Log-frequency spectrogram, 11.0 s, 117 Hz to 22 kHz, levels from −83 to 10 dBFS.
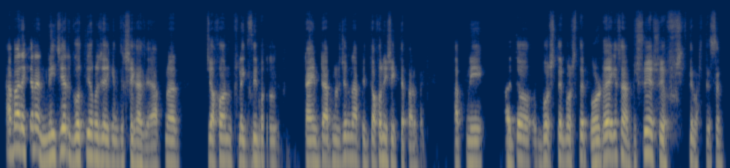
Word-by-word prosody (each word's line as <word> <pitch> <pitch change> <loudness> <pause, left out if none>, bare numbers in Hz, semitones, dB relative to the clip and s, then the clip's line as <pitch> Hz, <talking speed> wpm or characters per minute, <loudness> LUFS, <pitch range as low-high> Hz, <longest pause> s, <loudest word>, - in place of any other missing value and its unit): আবার 215 0 +8
এখানে 205 +2 +4 0.2
নিজের 180 +5 +4
গতি 155 +2 +3
অনুযায়ী 155 -2 +2
কিন্তু 135 -1 -6
শেখা 135 -4 +2
যায়। 115 +1 -2
আপনার 135 +3 0 0.5
যখন 150 -1 +3
ফ্লেক্সিবল 140 0 -3 0.6
টাইমটা 140 -1 +3
আপনার 140 -1 -6
জন্য 160 0 -2
আপনি 140 - -7
তখনই 155 -2 +2
শিখতে 135 - -2
পারবেন। 115 0 -5 0.5
আপনি 135 0 -4 0.5
হয়তো 135 +4 +2 0.3
বসতে, 155 +1 -1
বসতে 145 +3 -2
বোরেড 140 +3 +2
হয়ে 165 0 +8
গেছেন 165 +1 +1
আপনি 140 - -12
শুয়ে, 185 -1 +4
শুয়ে 145 -3 +2
ফু - - -13
শিখতে - - -6
পারতেছেন। 135 0 -9
145 Hz, 170 wpm, -24 LUFS, 135-160 Hz, 0.6 s, আবার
